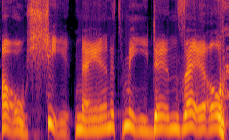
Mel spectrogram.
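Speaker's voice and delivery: drawn out slowly, pitched a bit high. Retelling someone pushed into an impression: Denzel Washington impression. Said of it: "I can do Denzel".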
